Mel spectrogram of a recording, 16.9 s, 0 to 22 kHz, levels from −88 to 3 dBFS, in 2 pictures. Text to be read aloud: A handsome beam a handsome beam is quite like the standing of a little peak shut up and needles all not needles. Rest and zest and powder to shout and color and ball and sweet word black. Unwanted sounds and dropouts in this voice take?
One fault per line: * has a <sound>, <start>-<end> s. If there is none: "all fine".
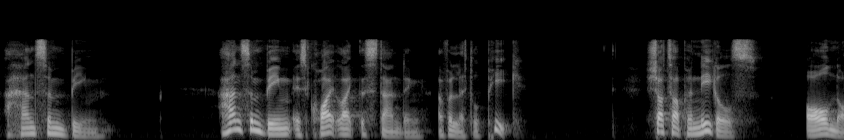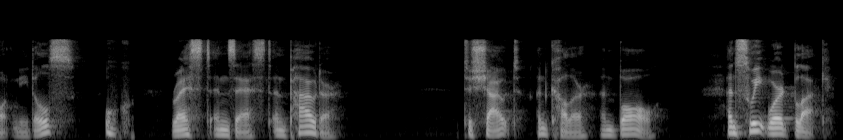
* has a breath, 9.5-9.8 s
